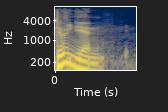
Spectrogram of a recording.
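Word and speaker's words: Dungen: If I'm pronouncing that right, Dungeon.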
